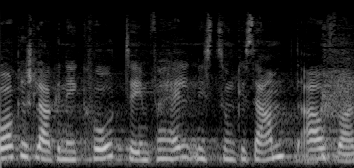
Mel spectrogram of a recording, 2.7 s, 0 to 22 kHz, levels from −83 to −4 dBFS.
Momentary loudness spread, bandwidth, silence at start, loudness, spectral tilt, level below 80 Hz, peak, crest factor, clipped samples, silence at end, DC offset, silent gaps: 4 LU; 16 kHz; 0 s; -31 LUFS; -5 dB/octave; -80 dBFS; -14 dBFS; 16 dB; under 0.1%; 0 s; under 0.1%; none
